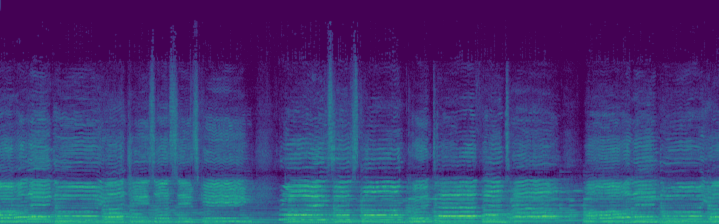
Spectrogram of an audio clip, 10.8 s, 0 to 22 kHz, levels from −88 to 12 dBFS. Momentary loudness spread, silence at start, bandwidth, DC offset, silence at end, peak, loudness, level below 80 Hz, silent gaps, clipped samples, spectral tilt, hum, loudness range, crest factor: 8 LU; 0 s; 16.5 kHz; under 0.1%; 0 s; -6 dBFS; -21 LUFS; -70 dBFS; none; under 0.1%; -3 dB/octave; none; 4 LU; 16 dB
